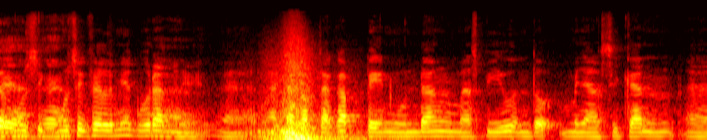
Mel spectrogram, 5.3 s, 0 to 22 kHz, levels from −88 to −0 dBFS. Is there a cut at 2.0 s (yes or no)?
yes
